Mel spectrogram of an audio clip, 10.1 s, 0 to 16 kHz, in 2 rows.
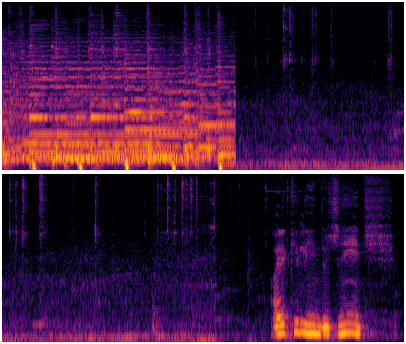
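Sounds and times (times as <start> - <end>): metal spoons clinking: 2.9 - 8.7.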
